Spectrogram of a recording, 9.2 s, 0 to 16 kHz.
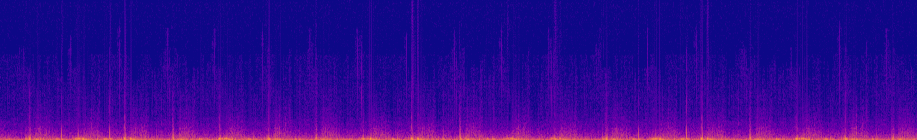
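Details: Womb-sound sleep aid for babies: muffled rhythmic low heartbeat thumps, roughly 125 a minute, at a regular rate under a steady rushing white-noise hum of flowing sounds.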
